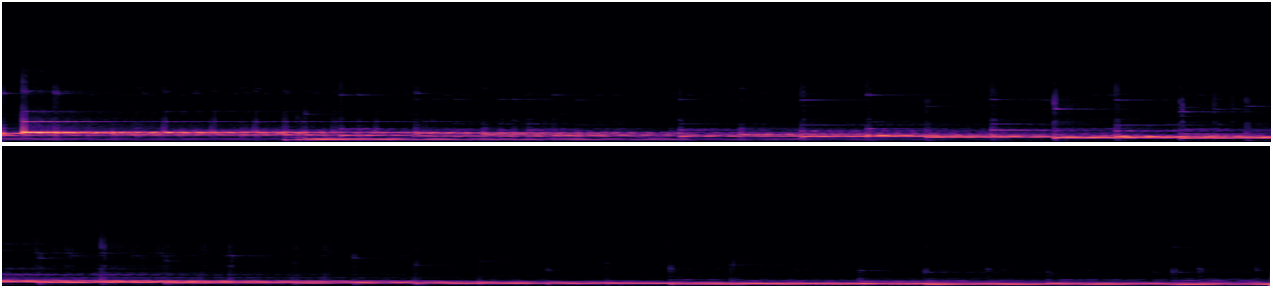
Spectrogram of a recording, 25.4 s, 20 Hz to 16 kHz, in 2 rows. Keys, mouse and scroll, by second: 0.4 double click, 2.1 shift+click, 5.3 ctrl+click, 15.2 ctrl+t, 16.3 shift+click.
